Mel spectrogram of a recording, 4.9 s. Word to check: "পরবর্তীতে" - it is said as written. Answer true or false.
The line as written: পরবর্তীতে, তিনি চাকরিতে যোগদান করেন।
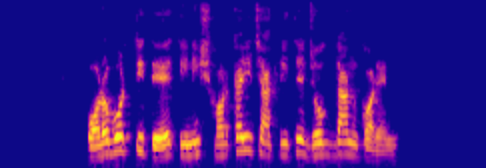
true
